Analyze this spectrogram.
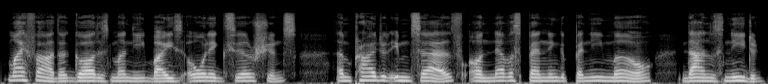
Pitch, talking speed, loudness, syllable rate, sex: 160 Hz, 165 wpm, -15 LUFS, 4.5 syllables/s, male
